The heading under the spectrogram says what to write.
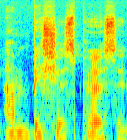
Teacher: the stress would go in the middle on the I.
